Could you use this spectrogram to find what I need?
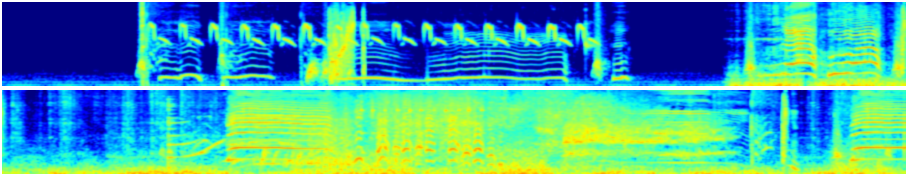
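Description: A cartoon chick chirps and squeaks in a high voice.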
